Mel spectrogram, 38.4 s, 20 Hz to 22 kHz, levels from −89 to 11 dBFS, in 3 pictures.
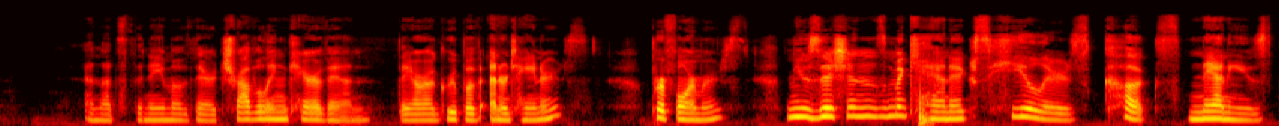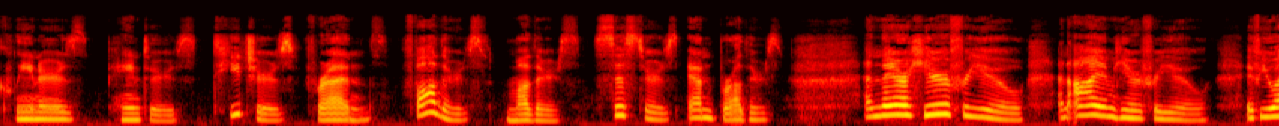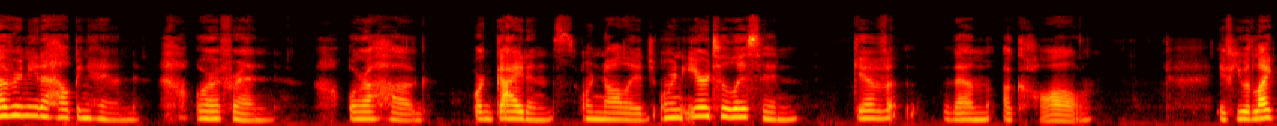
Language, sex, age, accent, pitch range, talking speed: English, female, 20-39, American, 165-220 Hz, 110 wpm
